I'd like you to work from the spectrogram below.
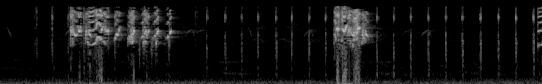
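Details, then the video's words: Lovebird in a training recording for morning, noon and night: a long run of rough, buzzy chirps, then a second loud harsh burst, over a steady series of faint rapid ticking clicks. "masteran Lovebird pagi siang dan malam paling cocok"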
